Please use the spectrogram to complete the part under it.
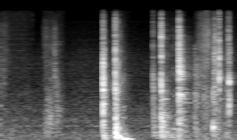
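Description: A rubber stamp thuds down on paper.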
